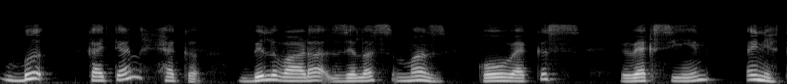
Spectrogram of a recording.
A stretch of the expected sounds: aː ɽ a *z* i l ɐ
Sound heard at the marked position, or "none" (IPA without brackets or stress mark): z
